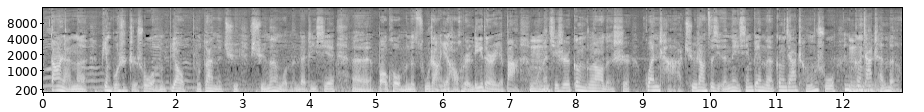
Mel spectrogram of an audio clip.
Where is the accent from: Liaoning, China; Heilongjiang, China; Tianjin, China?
Liaoning, China; Dalian; 听众朋友们大家好。我是来自辽宁大连的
